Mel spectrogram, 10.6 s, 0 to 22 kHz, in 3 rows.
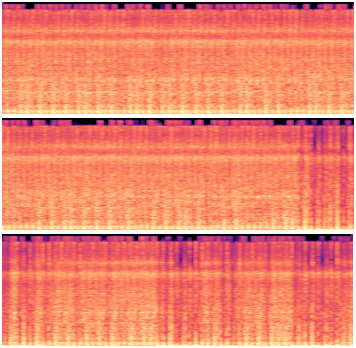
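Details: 1956 Gravely L single-cylinder on a cold start, hard to start, before head removal (carburetor ruled out by a swap): even chug for six seconds, then stumbling, uneven firing with sharp surges. Runs rough; cause undetermined.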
